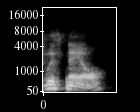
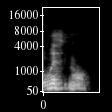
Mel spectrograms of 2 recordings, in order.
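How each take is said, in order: First: The last syllable sounds like 'nail'. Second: The last syllable sounds like 'null'. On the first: It is read from the written title. "I always thought, looking at the title, it was with Nail" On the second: It is said as in the film. "in the movie they say with Null"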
